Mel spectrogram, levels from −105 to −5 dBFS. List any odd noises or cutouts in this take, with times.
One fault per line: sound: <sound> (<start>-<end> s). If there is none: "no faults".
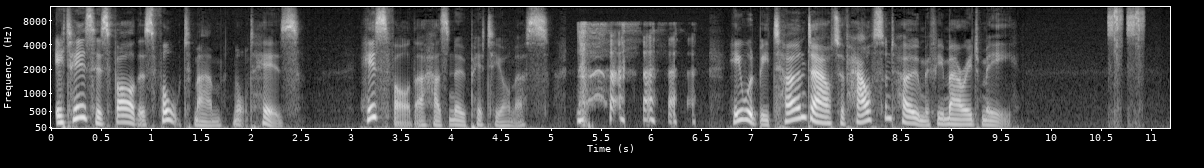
sound: laugh (5.2-6.5 s)
sound: laugh (10.6-10.9 s)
